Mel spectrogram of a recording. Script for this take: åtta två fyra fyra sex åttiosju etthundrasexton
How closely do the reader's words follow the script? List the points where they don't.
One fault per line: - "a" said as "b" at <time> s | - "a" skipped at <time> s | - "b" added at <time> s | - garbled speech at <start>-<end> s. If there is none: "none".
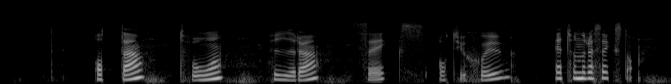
- "fyra" skipped at 3.2 s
